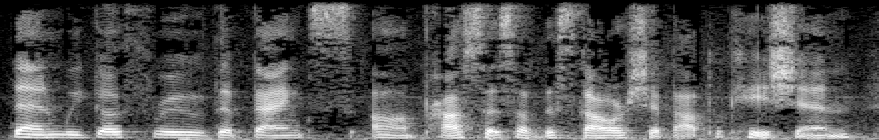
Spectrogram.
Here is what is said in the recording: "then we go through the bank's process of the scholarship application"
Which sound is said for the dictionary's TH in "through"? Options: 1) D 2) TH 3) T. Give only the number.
2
